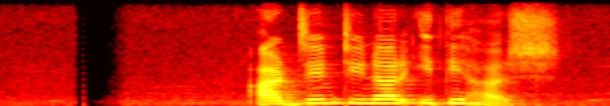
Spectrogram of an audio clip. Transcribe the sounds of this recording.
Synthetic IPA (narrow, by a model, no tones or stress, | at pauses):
aɾd͡ʑeɳʈinaɾit̪iɦa̰ʃ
